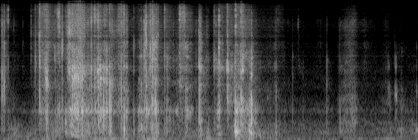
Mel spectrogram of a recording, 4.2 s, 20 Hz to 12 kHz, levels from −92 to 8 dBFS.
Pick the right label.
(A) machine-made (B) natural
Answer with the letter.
A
